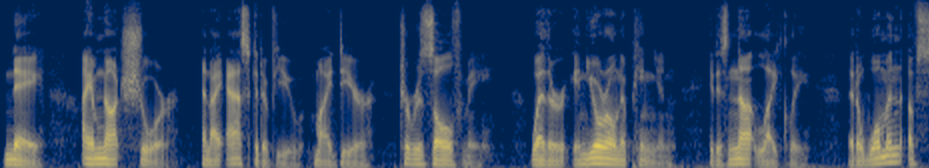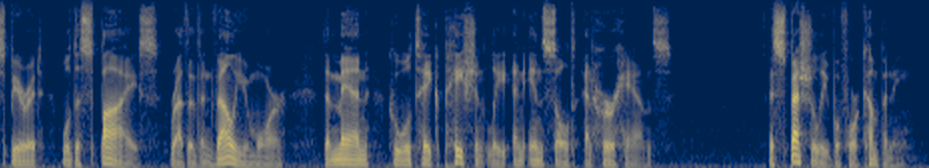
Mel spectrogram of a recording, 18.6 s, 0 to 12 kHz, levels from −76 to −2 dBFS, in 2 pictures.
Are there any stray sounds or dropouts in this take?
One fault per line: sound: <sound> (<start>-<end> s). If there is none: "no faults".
no faults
